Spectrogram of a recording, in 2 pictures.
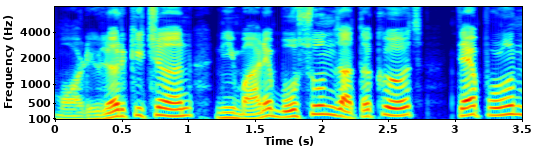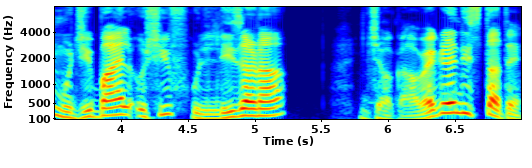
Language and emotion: Goan Konkani, happy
